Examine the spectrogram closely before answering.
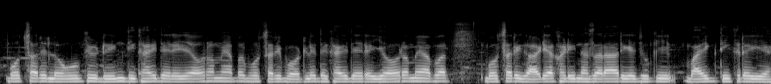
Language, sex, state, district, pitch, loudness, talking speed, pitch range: Hindi, male, Chhattisgarh, Sarguja, 135 Hz, -15 LUFS, 295 wpm, 130-140 Hz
